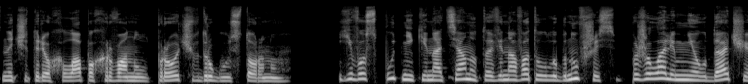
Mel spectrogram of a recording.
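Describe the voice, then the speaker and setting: A woman reading a fantasy novel as an audiobook narrator, in an expressive scripted storytelling style. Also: mid-range voice, no echo, studio quality.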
